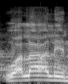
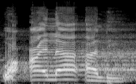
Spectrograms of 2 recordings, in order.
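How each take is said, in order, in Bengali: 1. Wa এবং ala একসাথে মিলিয়ে wala বলা হয়। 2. Wa এবং ala আলাদা শব্দ হিসেবে বলা হয়।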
